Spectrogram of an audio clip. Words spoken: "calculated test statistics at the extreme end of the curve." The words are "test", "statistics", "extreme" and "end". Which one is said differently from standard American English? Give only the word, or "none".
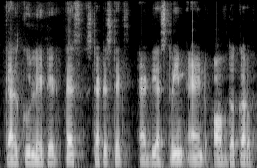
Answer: extreme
